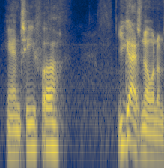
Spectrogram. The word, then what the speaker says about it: Antifa: the little anquifa and how do you say anquifa? Antifa.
